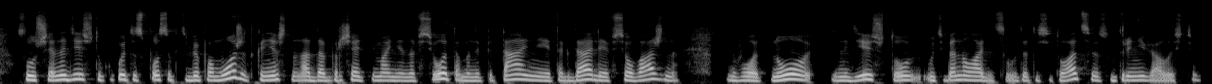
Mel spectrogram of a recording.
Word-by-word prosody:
Слушай, 200 - +1
я - - +3
надеюсь, 220 +3 +4
что 235 -2 -6
какой-то 215 +1 0
способ 210 +3 -2
тебе 195 0 +1
поможет. 205 - +2
Конечно, 205 0 0
надо 185 -1 +2
обращать 185 +1 -2
внимание 180 -2 -1
на 170 0 -1
всё 260 +10 +3
там: 175 -7 -2
и - - -1
на 170 - -2
питание, 210 0 0
и - - -4
так 170 0 -4
далее- 195 -1 +3
всё 190 - -1
важно, 200 0 -1 0.5
н 190 - -2
вот. 180 -2 +1
Но 215 +5 +5 0.2
я 185 - -4
надеюсь, 195 +6 +2
что 200 0 -1
у 185 - -1
тебя 185 +2 -2
наладится 195 -4 0
вот 170 - -5
эта 180 +1 -4
ситуация 210 +4 -2
с 180 - -21
утренней 190 +1 0
вялостью. 210 +3 -4
190 Hz, 190 wpm, -22 LUFS, 180-215 Hz, 0.5 s, Но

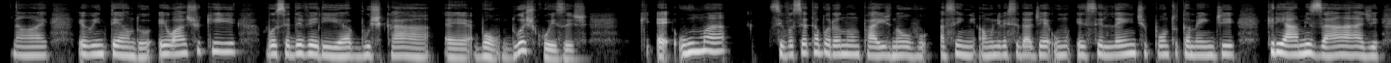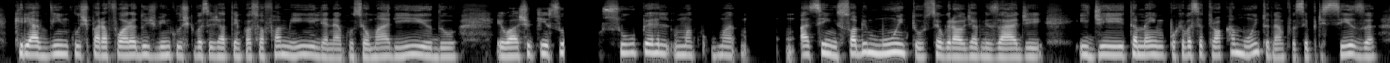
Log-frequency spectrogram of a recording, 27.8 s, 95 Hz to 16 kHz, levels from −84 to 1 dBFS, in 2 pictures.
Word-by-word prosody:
Ai, 185 0 -3 0.3
eu 200 0 0
entendo, 190 -5 0
eu 205 0 +3
acho 220 +5 -1
que 245 -1 -1 0.3
você 205 0 +2
deveria 190 -4 +3
buscar 175 -1 -3
eh, 155 -2 -2
bom, 165 -2 0
2 225 - +1
coisas, 135 -3 -2 0.6
que - - -15
é - - +4
uma, 250 +4 +4 0.4
se 205 - -2
você 195 +4 0
tá 230 +1 0
morando 205 -2 +1
num 200 - 0
país 180 -1 0
novo, 180 -2 -3
assim, 185 0 -2
a 175 - -3
universidade 190 0 -2
é 185 - -1
um 190 0 -4
excelente 195 +4 -1
ponto 195 +1 -5
também 185 -2 -1
de 195 +2 -1 0.3
criar 230 -4 +6
amizade, 185 -3 +2 0.2
criar 205 -3 +5
vínculos 195 0 -1
para 180 -2 +3
fora 180 +1 +3
dos 185 0 -1
vínculos 180 -1 -2
que - - -12
você 175 0 -2
já 170 -1 0
tem 170 0 -4
com 165 - -4
a - - -3
sua 170 +1 -3
família, 185 -1 -1
né, 155 0 -3
com 160 - -8
seu 155 0 -2
marido. 170 0 -1 0.4
Eu 170 0 +3
acho 170 +3 +3
que 210 +4 0
isso 225 +3 +1 0.4
super 225 - +1
le 210 -1 -2
uma 190 0 -2 0.2
uma 180 0 -6 0.6
assim, 195 0 +3
sobe 210 +6 +3
muito 220 -4 +5
o - - -6
seu 175 0 -1
grau 165 -1 +4
de 170 - -2
amizade 160 0 0 0.3
e 190 - 0
de 185 +2 +2
também 190 -1 +2
porque 180 0 -6
você 185 +1 -1
troca 180 +4 -2
muito, 215 -2 +1
né. 155 0 -4
Você 155 +1 -3
precisa, 165 +2 -1
185 Hz, 170 wpm, -23 LUFS, 170-205 Hz, 0.6 s, criar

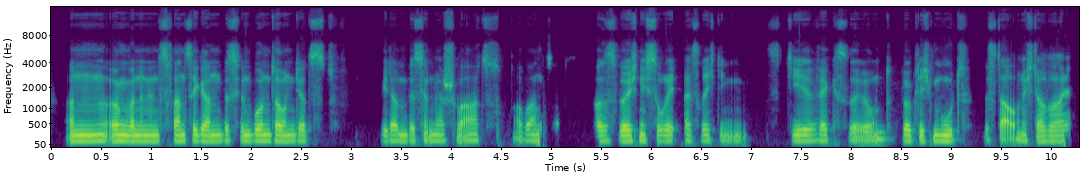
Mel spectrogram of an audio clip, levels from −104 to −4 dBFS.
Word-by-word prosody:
und 115 +1 +3
irgendwann 115 -1 +5
in 110 - +3
den 110 0 +2
20ern 115 -1 +2
'n - - -2
bisschen 110 0 -1
bunter 115 -1 +4
und 110 +1 +1
jetzt 115 0 -4 0.4
wieder 115 +1 0
'n 115 -1 0
bisschen 115 - -3
mehr 115 0 -1
Schwarz, - - -3
aber 120 - -3
ansonsten, 120 - -6 0.4
also, 105 - +1
das 110 - -12
würde 110 - +6
ich 110 - -6
nicht 115 0 -1
so 110 - -2
ri 110 -1 0
als 120 -1 -6
richtigen 115 0 -6 0.2
Stilwechsel 115 - -2
und 145 - -4
wirklich 110 -1 0
Mut 115 0 0
ist - - -9
da - - +5
auch - - +2
nicht - - -4
dabei. 110 0 +1
115 Hz, 205 wpm, -25 LUFS, 110-115 Hz, 0.4 s, würde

